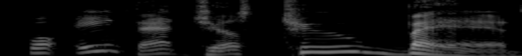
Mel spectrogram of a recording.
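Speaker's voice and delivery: mock the Indian with scorn; sneering cowboy sarcasm; sarcastic. A narrator's reading. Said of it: "said Boone sarcastically".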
